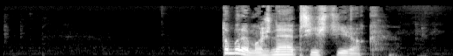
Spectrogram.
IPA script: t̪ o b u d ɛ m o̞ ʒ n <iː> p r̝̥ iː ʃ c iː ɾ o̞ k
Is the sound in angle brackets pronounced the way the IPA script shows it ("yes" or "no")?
no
